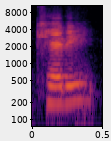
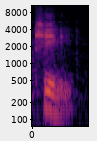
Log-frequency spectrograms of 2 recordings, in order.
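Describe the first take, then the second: First: The first syllable sounds like 'ket'. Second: The first syllable sounds like 'kit'. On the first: The speaker calls it right. "correction is Ketty" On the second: The speaker calls it wrong. "I pronounced it wrong. I said kitty"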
